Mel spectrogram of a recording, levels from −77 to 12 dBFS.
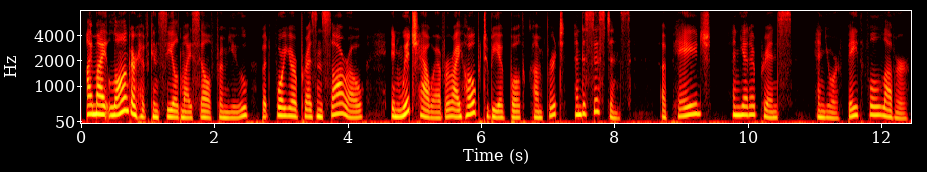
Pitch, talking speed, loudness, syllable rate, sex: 195 Hz, 165 wpm, -19 LUFS, 4.8 syllables/s, female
